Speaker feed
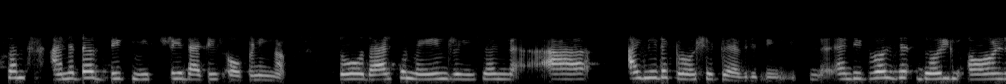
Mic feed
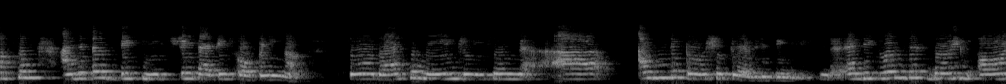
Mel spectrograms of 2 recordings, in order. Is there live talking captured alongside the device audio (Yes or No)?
No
